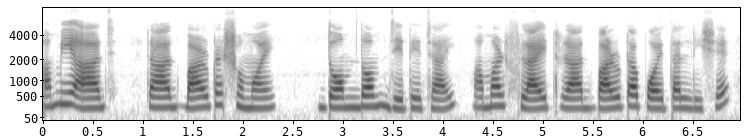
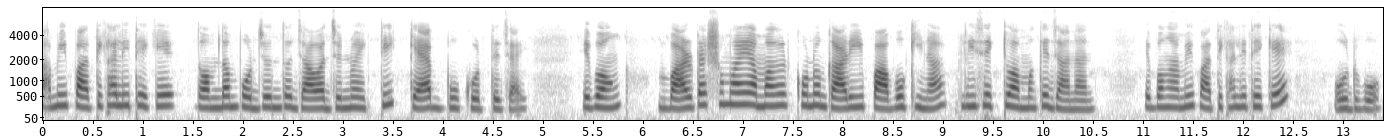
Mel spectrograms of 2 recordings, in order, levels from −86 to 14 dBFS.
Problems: constant background noise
